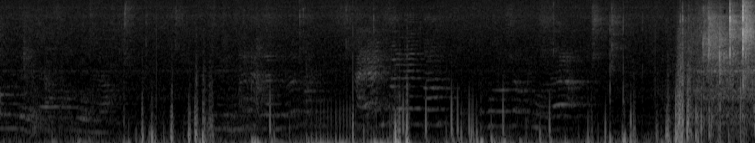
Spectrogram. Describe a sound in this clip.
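Abacus beads click and clack under a child's fingers.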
